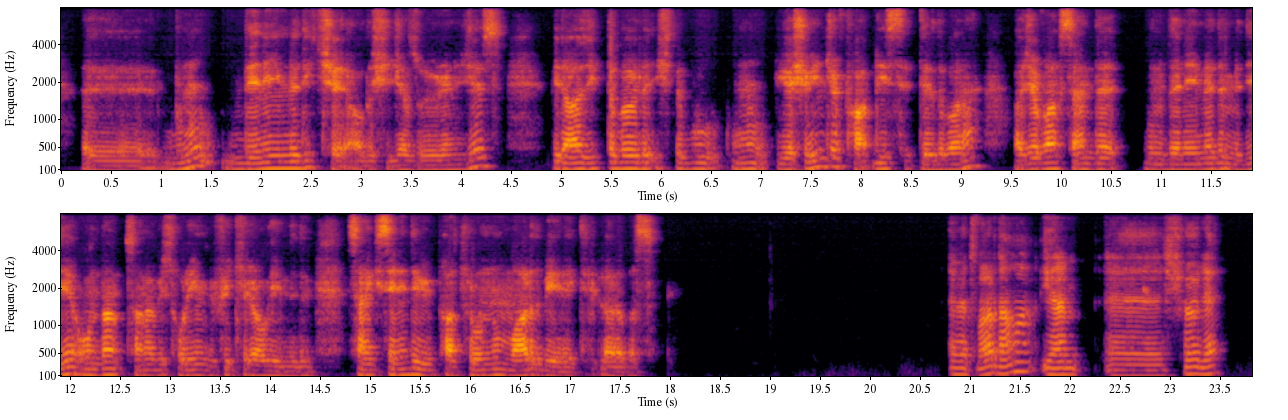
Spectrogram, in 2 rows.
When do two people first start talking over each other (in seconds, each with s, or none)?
none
